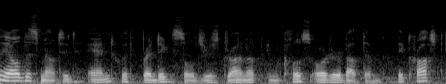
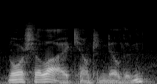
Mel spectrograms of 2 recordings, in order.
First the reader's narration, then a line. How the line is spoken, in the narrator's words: Brendig replied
